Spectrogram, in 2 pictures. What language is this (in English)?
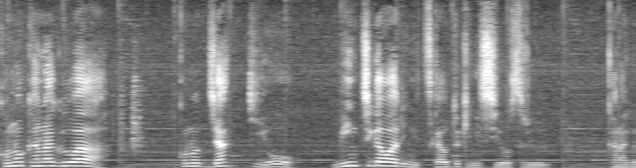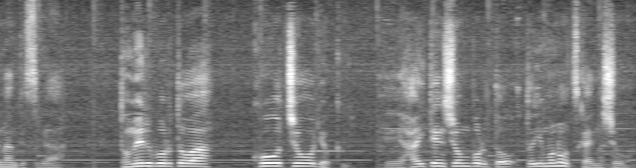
Japanese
